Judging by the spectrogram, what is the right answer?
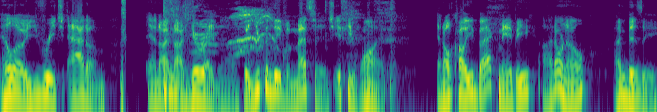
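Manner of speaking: pushy, aggressive, sassy voice full of attitude. Recording a voicemail greeting after being coached, aggressive, sassy tone. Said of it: "I like the aggressive, sassy".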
